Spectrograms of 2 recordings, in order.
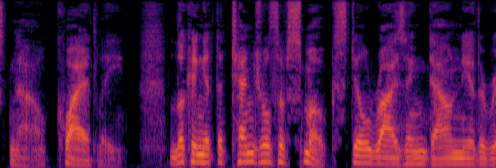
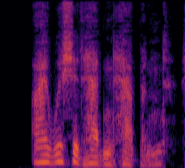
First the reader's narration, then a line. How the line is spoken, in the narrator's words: she said softly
